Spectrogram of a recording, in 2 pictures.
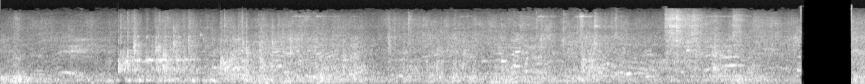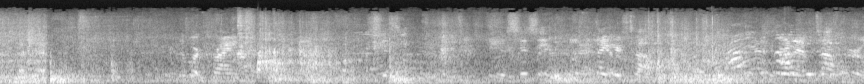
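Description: Bowling alley ambience: steady crowd chatter with a bowling ball striking the pins about a second in and scattered knocks of balls and pins. The sound cuts out completely for half a second about halfway through.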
